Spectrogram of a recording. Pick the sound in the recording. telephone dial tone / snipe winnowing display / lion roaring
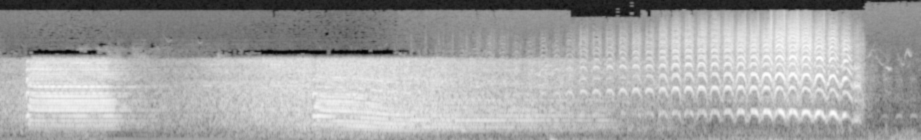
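snipe winnowing display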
